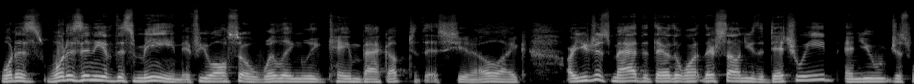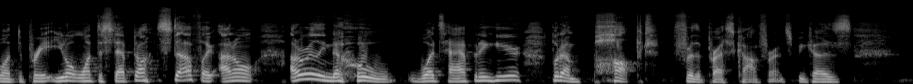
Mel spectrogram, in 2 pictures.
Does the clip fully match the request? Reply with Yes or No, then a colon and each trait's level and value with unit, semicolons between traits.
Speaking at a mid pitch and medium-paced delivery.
No: medium, 145 Hz; fast, 215 wpm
